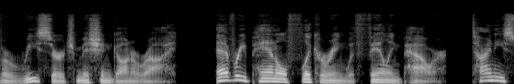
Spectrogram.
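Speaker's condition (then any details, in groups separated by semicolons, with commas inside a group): No condition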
